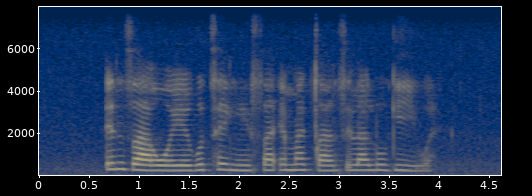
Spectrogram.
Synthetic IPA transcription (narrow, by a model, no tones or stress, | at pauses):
ind͡zʱawɔjek̬utʰeŋisaʔɛmaǀant͡sʼilaluk̬iːwɛ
